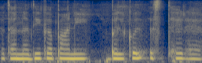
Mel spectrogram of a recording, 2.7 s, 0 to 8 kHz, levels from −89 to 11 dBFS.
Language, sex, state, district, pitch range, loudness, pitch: Hindi, female, Uttar Pradesh, Lucknow, 220-235 Hz, -13 LUFS, 225 Hz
